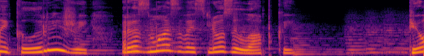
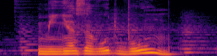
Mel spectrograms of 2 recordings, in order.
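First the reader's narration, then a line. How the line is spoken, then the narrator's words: Soft interjection, dog. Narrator (Russian): мягко вставил сен-бернар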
